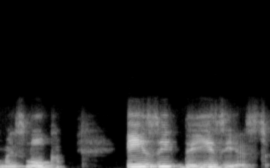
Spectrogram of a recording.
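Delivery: usual speaking voice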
